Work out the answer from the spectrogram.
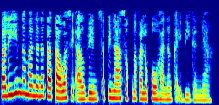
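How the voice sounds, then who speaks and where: A woman's voice: mid-range voice, animated, brisk, slightly rough. A woman narrating a scripted romance story, voicing the dialogue as the storyteller. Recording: muffled lo-fi, roomy echo.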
